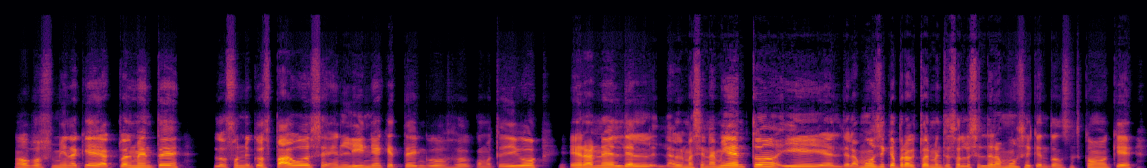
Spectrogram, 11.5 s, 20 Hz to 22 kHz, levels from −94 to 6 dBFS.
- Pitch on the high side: No, medium, 175 Hz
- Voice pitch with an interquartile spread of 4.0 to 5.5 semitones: Yes, average, 4.5 semitones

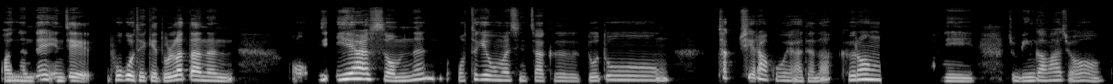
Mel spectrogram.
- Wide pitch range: No, average, 4.0 semitones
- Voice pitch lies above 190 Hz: No, medium, 185 Hz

